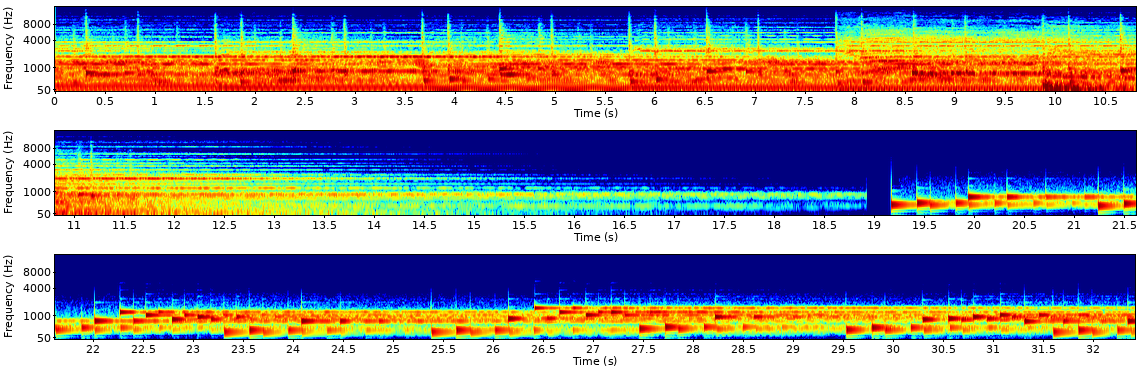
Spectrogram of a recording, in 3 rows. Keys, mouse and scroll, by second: 2.4-7.7 right drag, 5.0 f, 5.3 a, 7.6 f, 7.7 a, 7.7 click, 9.2-12.8 drag, 12.0 f, 12.3 a, 12.8 middle click, 13.5 middle click, 13.7 click, 13.7-15.9 right drag, 15.6 f, 15.7 a, 16.2-17.7 right drag, 18.4 right click, 19.1 f, 19.2 click, 19.2 a, 19.8-22.1 drag, 20.4 right click, 20.9 right click, 21.2 w, 22.2 a, 25.9-26.9 drag, 26.5 w, 27.1 a, 29.2-31.1 right drag, 30.1 click, 32.0 right click, 32.0 f, 32.0 a.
